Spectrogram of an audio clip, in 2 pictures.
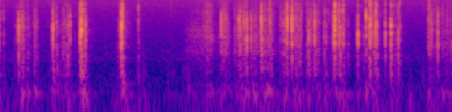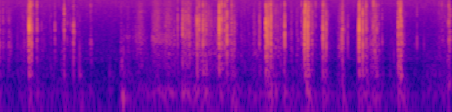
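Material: Rubber.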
